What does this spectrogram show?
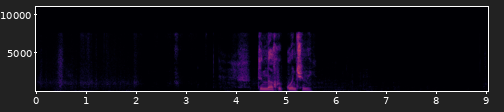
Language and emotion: Russian, angry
